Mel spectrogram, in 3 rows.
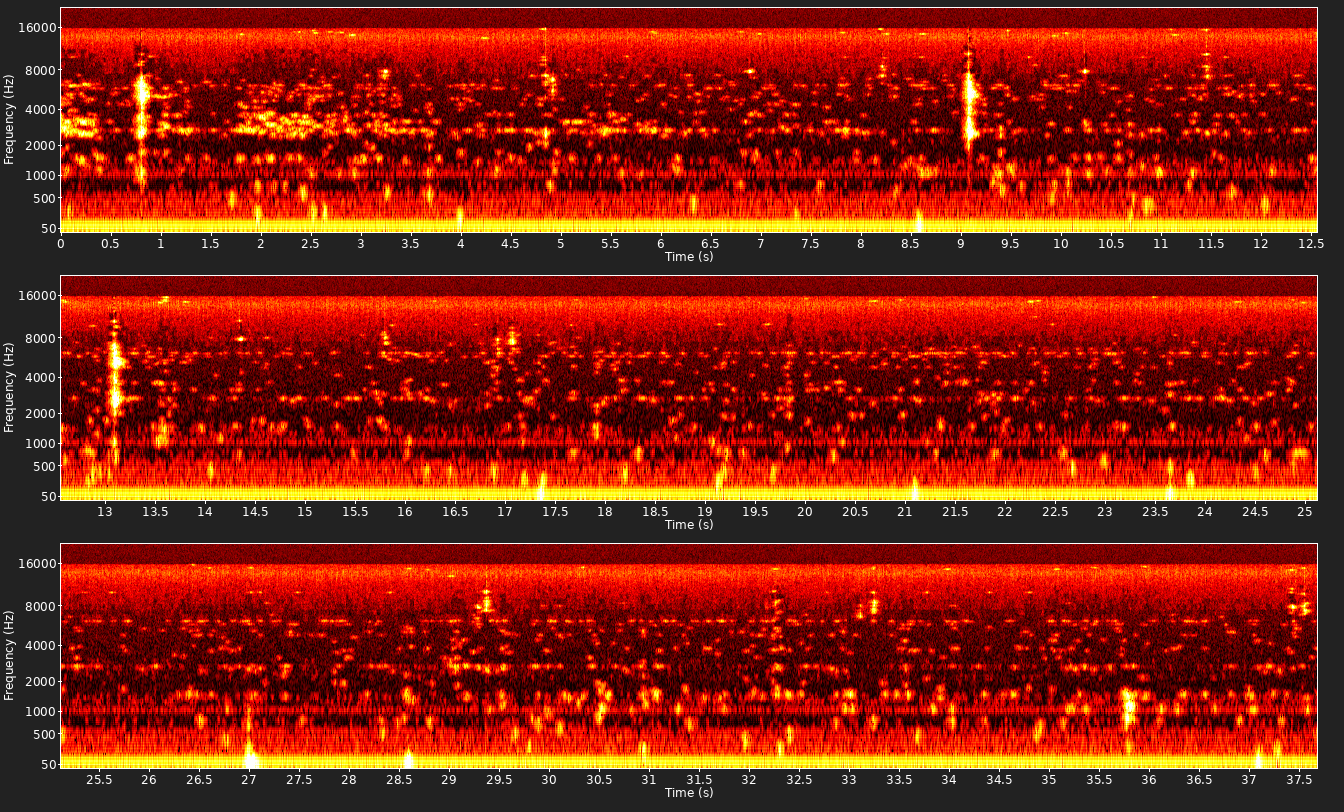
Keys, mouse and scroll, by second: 0.7 scroll up 1, 0.8-2.6 middle drag, 3.2-5.1 drag, 6.9-8.4 drag, 9.1-9.6 middle drag, 10.2-11.7 drag, 13.1 middle click, 14.3-16.0 drag, 16.9 click, 28.9 scroll up 1, 29.3 click, 32.2 click, 32.3 middle click, 33.1 click, 37.4 click.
